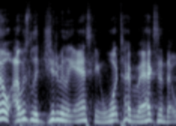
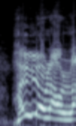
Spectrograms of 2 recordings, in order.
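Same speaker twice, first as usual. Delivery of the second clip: put-on strong Nigerian accent, loud and high; 7 semitones higher, 7 dB louder than usual. Imitating a friend's father, in a strong Nigerian accent. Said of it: "strong Nigerian accent".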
